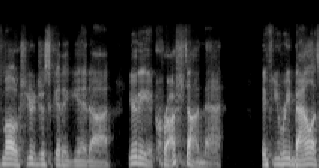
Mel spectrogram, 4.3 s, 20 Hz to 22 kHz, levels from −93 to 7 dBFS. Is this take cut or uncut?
uncut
